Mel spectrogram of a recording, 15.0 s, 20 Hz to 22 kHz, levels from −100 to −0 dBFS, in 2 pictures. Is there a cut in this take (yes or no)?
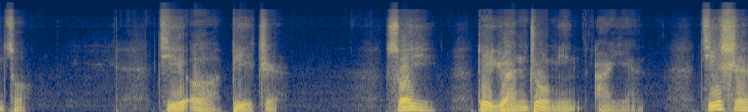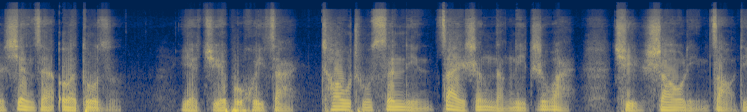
no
